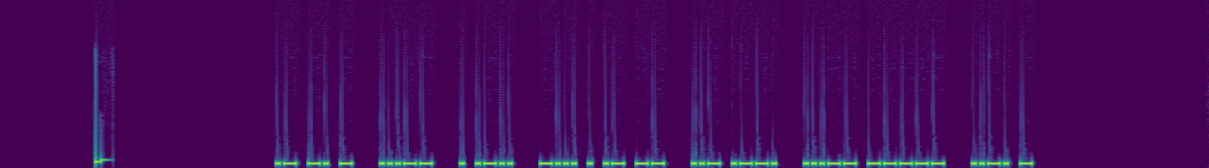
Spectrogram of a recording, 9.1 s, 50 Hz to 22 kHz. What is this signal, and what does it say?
Morse code, heard as a keyed tone, about 40 wpm, 700 Hz. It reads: ANT 3 EL BEAM UP 30 FT
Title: Practice QSO - Exchange 2 - Info - 40wpm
